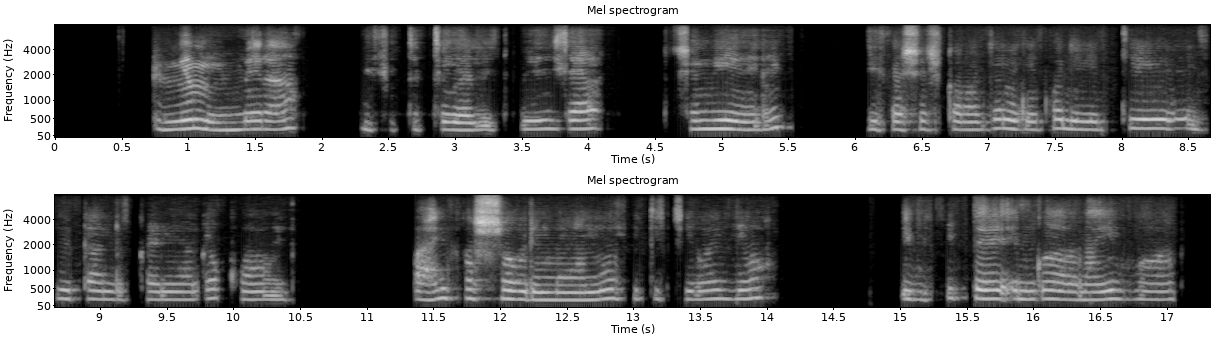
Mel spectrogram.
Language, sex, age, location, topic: Kinyarwanda, female, 18-24, Kigali, health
